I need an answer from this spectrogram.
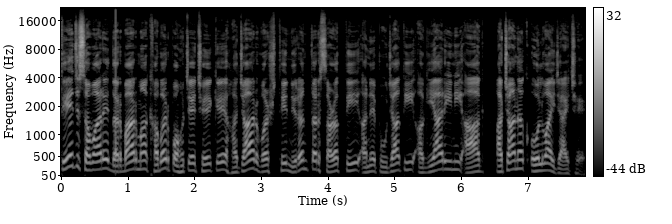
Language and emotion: Gujarati, neutral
